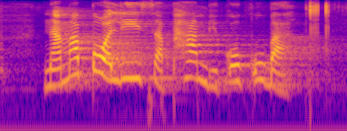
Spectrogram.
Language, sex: Xhosa, female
